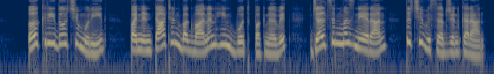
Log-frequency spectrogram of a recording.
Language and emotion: Kashmiri, neutral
